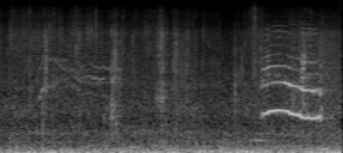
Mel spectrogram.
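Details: Hungry domestic cats, one of them pregnant, begging for food; faint meows early, then a loud sustained descending meow near the end, with a woman talking softly around them.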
